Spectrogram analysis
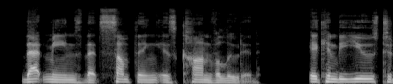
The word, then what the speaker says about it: convoluted: The final adjective that I have for you is convoluted. Convoluted also has 4 syllables, and the stress is on the first syllable, convoluted. That second syllable again has that schwa sound, that reduced vowel sound.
